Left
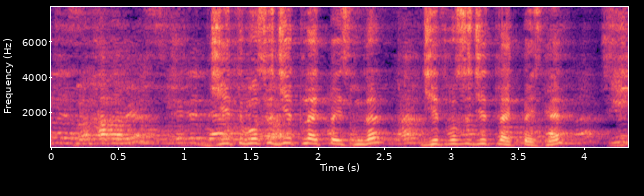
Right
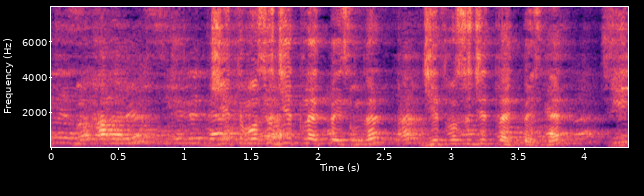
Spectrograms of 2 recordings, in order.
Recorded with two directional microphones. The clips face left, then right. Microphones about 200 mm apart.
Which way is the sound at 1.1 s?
25° left (ahead or behind).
